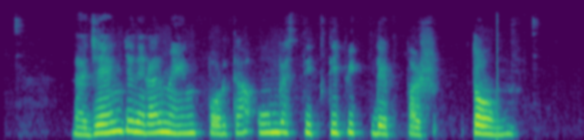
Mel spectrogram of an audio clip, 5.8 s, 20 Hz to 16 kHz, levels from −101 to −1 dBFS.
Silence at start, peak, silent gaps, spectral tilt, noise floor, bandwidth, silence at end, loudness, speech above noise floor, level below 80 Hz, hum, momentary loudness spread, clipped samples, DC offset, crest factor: 0.75 s; -4 dBFS; none; -9 dB/octave; -78 dBFS; 6 kHz; 0.7 s; -22 LUFS; 57 dB; -68 dBFS; none; 11 LU; under 0.1%; under 0.1%; 18 dB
